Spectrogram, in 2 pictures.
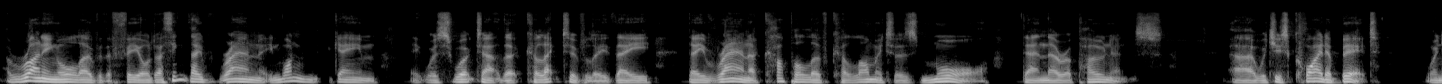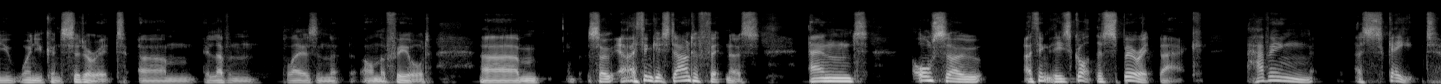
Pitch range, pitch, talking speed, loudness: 90-130 Hz, 105 Hz, 140 wpm, -22 LUFS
